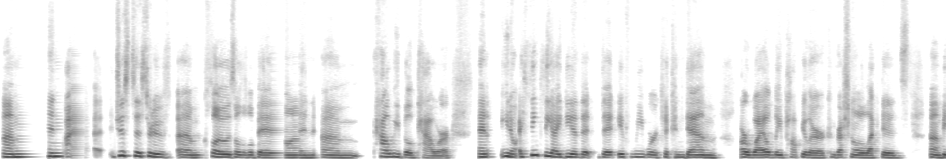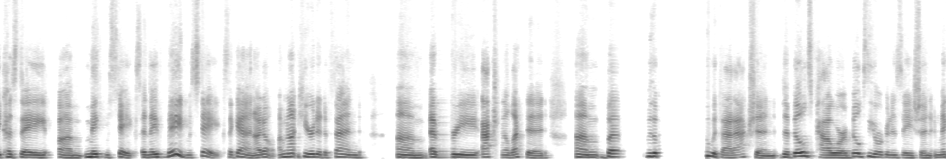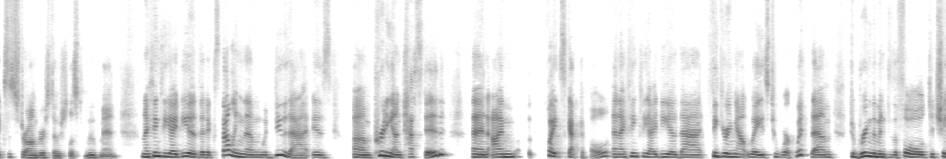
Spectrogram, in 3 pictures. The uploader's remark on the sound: Online Panel Discussion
